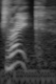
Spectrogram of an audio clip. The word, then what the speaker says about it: Drake: my up, his name rhymes with lake. It's Drake.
